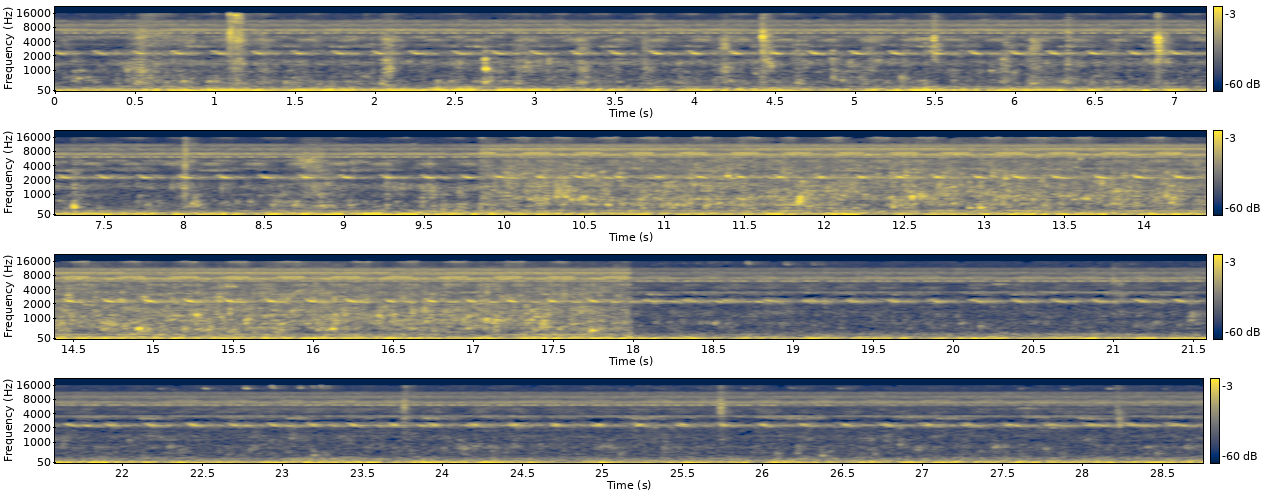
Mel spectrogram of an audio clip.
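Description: Insects chirping, with a steady, fast-pulsing trill and higher insect buzzing throughout. A wider hiss joins in for about eight seconds in the middle and cuts off suddenly. A few sharp clicks sound in the first several seconds.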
